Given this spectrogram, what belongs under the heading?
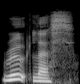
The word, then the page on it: rootless: American English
